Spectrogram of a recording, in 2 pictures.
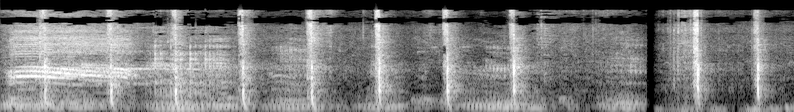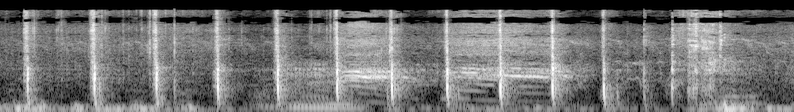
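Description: A knife chopping on a cutting board in a steady rhythm, about three strokes a second. An animal calls briefly near the start and again about six seconds in.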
